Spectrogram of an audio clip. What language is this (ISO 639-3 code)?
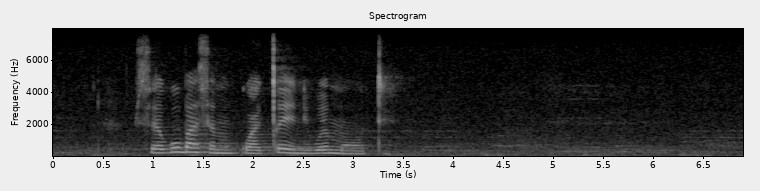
ssw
